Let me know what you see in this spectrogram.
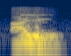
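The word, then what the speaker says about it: I'll: আইল, এটা উচ্চারণ কি হবে? আইল। আই উইল না বলে এটাকে আমরা কি বলবো? আই ইল।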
